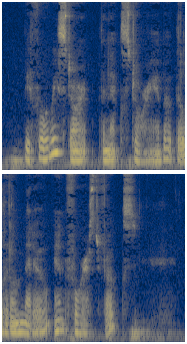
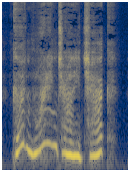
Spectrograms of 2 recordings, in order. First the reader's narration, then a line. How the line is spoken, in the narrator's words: panted the first merry little breeze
